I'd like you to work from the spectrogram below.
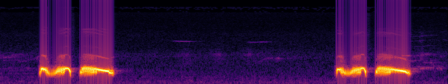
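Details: Decoy spotted dove giving urging and calling coos used to lure wild doves: two low, throaty coo phrases, each a quick double note followed by a longer rolling coo, about four seconds apart, with silence between.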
